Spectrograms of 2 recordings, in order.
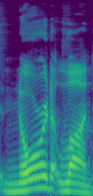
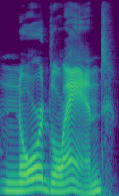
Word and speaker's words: Nordlund: It's Nordlund. I actually said it right. Yeah. Nordlund, not Nordland.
